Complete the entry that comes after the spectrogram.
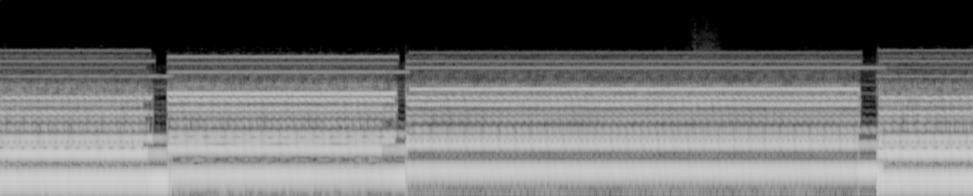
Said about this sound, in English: So it's quite a nice drawbar organ sound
